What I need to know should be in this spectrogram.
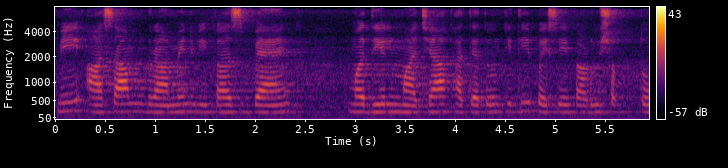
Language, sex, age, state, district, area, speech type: Marathi, female, 30-45, Maharashtra, Nagpur, urban, read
